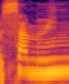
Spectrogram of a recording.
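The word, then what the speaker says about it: Samhain: Donc c'est une sorte de nouvel an et on appelle ça le Sam, le Samuin selon prononciation.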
